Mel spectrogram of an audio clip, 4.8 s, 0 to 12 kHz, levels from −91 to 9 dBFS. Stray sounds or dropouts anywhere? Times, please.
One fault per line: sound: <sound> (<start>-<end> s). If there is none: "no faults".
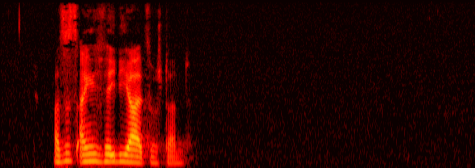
no faults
